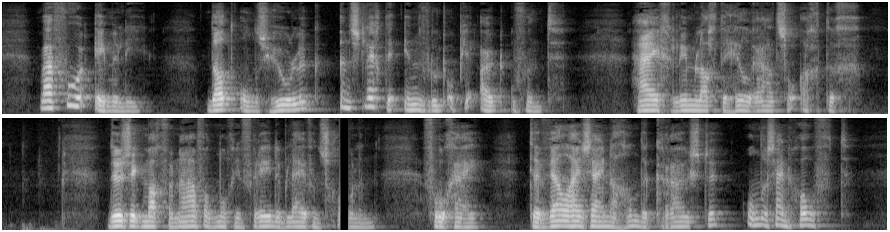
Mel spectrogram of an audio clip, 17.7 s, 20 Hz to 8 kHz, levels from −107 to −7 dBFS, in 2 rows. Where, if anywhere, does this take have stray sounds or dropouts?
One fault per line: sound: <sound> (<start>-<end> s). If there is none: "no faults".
sound: dropout (12.2-12.3 s)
